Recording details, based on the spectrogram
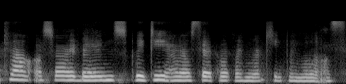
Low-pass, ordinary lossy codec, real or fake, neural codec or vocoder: none; none; fake; codec, 16 kHz, 0.5 kbps, FreqCodec, smaller model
